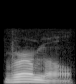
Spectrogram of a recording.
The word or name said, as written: vermeil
